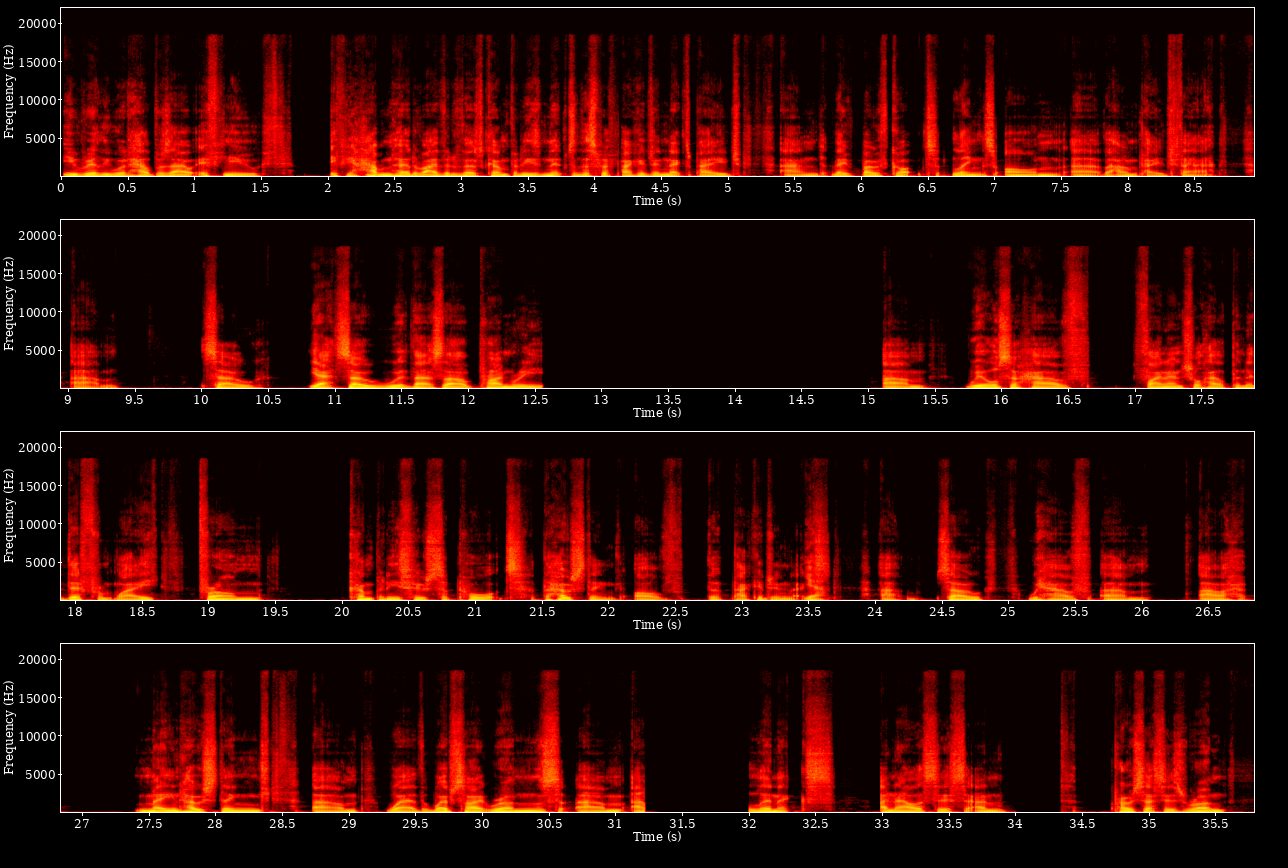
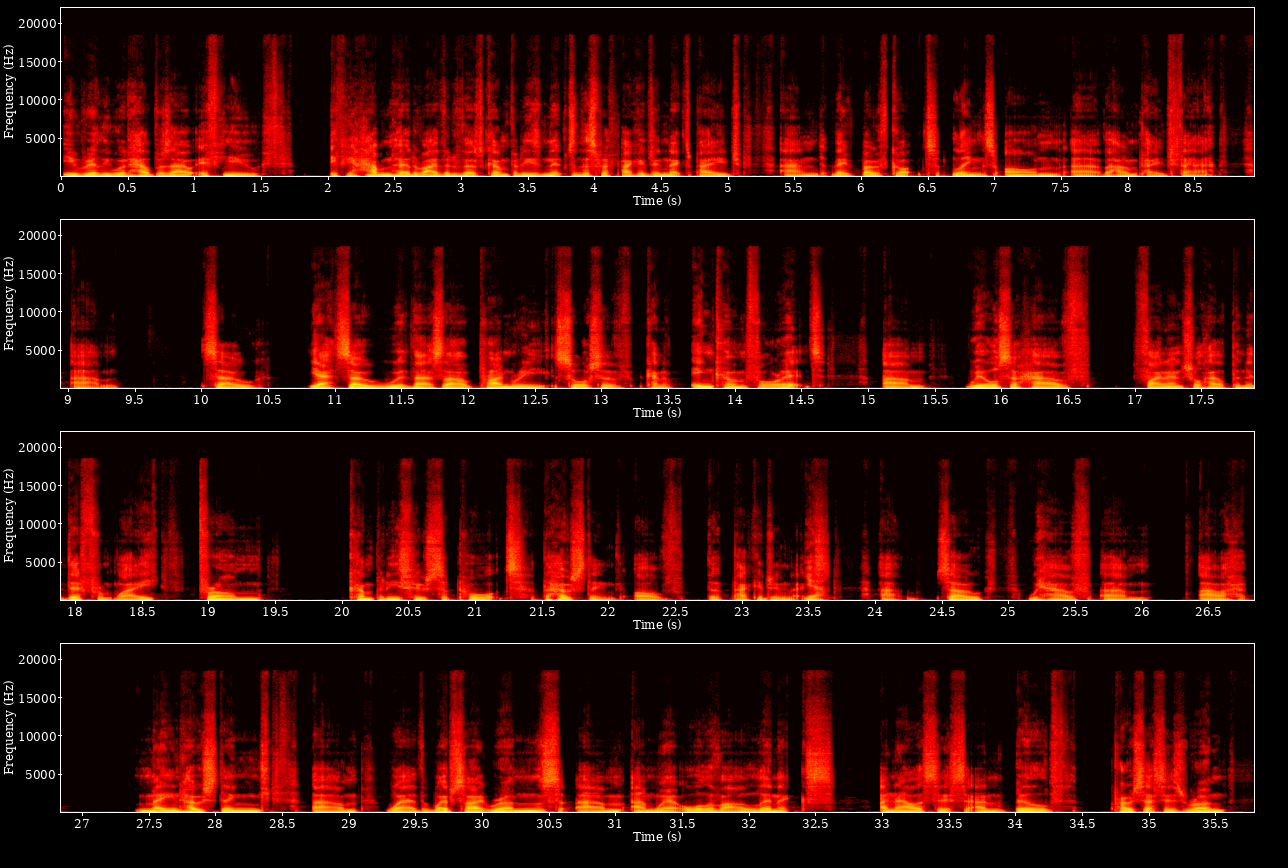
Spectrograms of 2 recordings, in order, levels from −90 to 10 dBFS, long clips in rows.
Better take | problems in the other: second | audio cutting out; at 13 s for 2.5 s, at 31 s for 1 s and at 34 s

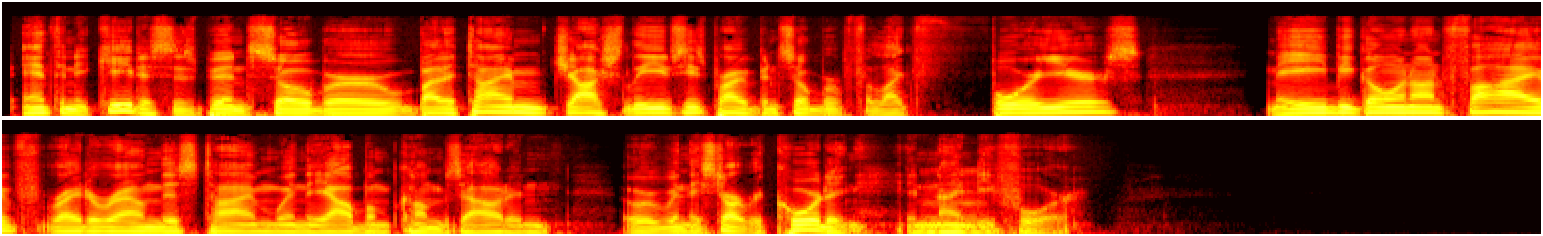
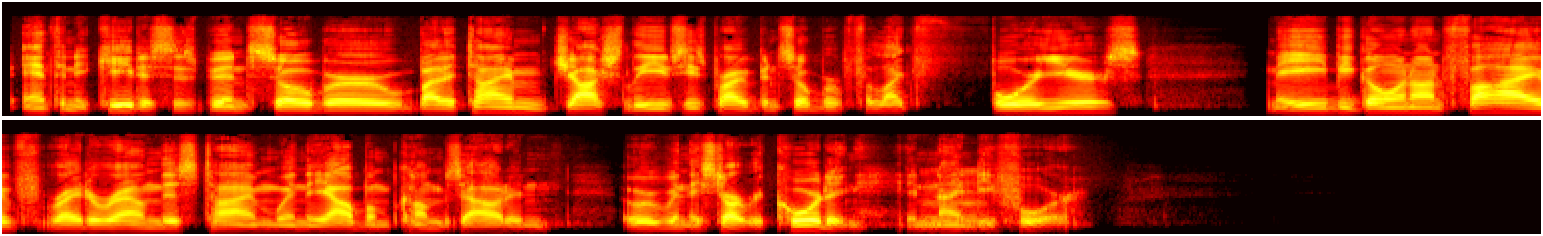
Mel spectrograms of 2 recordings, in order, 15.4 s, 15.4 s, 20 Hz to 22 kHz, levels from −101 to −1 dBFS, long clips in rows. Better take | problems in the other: first | thin; very; fading below 350 Hz

